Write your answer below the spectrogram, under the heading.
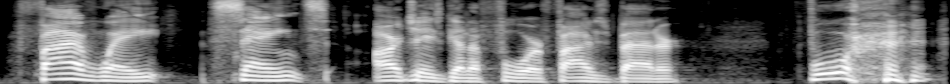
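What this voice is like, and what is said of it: Imitates another person's voice. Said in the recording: “Do it in a Fez voice ... I'm going to do it in a Fez voice. ... we'll forget the imitations now.”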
